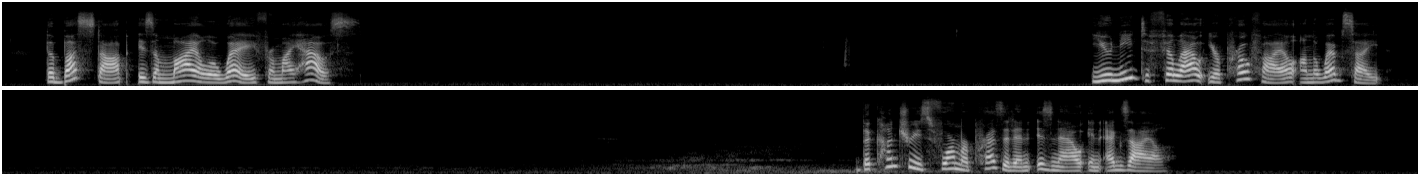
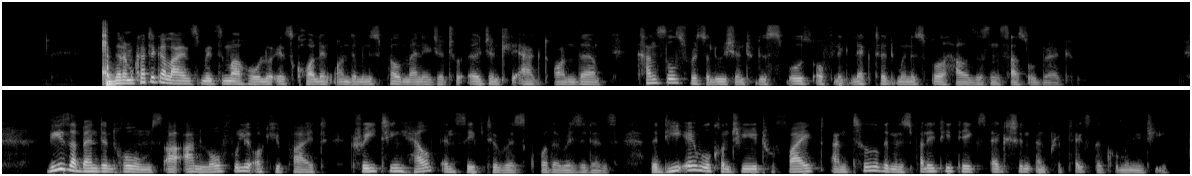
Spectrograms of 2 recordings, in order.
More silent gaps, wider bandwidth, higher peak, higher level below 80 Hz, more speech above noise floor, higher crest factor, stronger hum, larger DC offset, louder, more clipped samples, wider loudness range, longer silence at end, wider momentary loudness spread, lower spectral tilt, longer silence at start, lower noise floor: neither; first, 14.5 kHz vs 8.8 kHz; about the same, -4 dBFS vs -2 dBFS; second, -66 dBFS vs -52 dBFS; second, 50 dB vs 63 dB; about the same, 22 dB vs 24 dB; neither; neither; first, -20 LUFS vs -25 LUFS; neither; about the same, 9 LU vs 8 LU; first, 2.55 s vs 0.25 s; second, 9 LU vs 14 LU; second, -5 dB/octave vs -7.5 dB/octave; second, 0.45 s vs 1 s; second, -70 dBFS vs -89 dBFS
